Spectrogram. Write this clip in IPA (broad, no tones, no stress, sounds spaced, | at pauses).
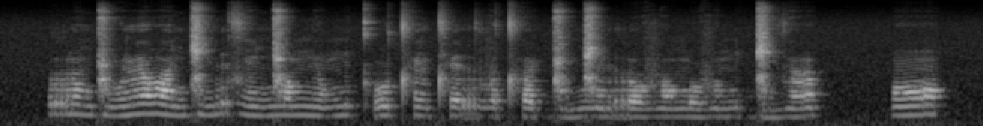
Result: r õ ɡ͡ǁ ũ lʲ ẽ lˠ ĩ ɡ͡ǁ ĩ r z ĩ ŋ͡ǁ o ŋ ĩ u̯ ŋ i kʼ u tʰ ẽ lʲ tʰ e r v ə tʰ ə y̯ ɡ͡ǁ õ ŋ͡ǁ ĩ r o v ə̃ lˠ ŋ u v ə̃ ŋ i ɡ͡ǁ ĩ z ə̃ | õ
